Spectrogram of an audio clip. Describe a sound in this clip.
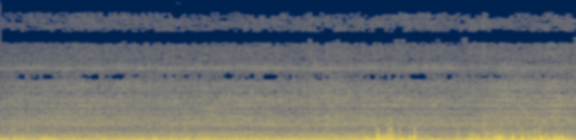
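A freight train rumbles steadily past on the rails.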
